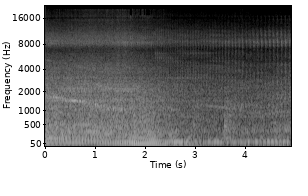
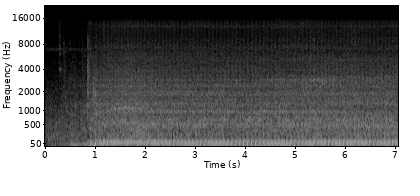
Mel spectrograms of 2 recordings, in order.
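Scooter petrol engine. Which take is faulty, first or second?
first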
